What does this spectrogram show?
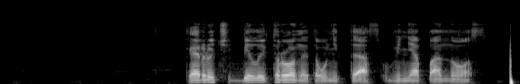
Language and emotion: Russian, angry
